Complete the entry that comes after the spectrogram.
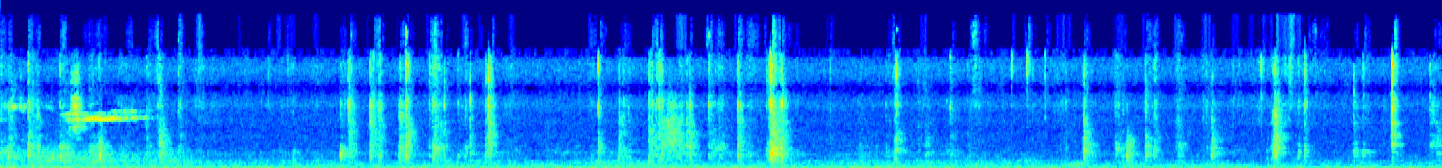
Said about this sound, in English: I bet you can hear that truck passing by.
